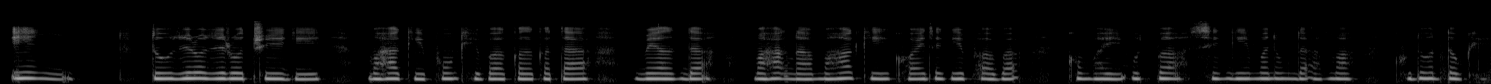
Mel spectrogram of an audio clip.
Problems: none marked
